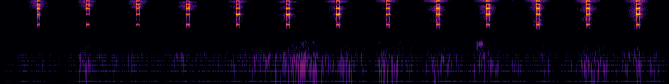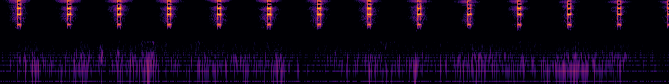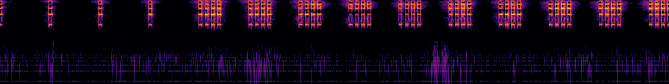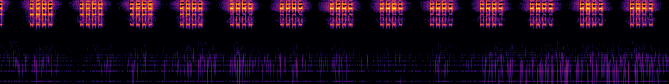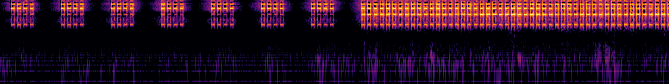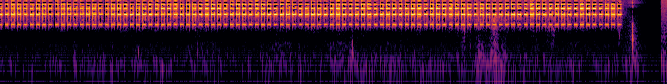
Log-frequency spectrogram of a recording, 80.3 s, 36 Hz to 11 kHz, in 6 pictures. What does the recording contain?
Alarm2+NR
This version attempts to remove the recording noise from the iPod. My radio controlled projection alarm clock beeping loudly to wake you up! Starts off slow and then speeds up until I turn it off. Noise-reduced version also available.
alarm, alarm-clock, alert, beep, beeping, beeps, bleep, bleeping, bleeps, buzzer, clock, electronic, morning, wake, wake-up, warning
